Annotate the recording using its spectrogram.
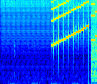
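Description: A short video game jingle rises in quick steps.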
